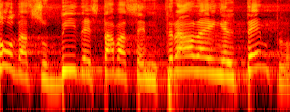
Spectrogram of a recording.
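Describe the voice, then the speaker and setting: At a fairly slow pace, a man speaks in an animated tone with lively intonation. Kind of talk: sermon. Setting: church. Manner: loud.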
